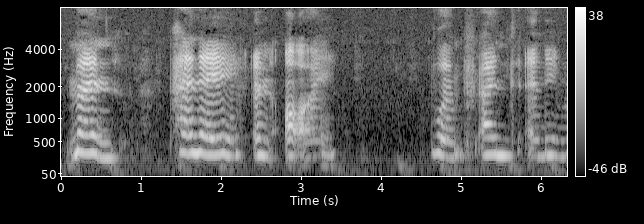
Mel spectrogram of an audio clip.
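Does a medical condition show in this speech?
Yes: cerebral palsy; not quadriplegic.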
